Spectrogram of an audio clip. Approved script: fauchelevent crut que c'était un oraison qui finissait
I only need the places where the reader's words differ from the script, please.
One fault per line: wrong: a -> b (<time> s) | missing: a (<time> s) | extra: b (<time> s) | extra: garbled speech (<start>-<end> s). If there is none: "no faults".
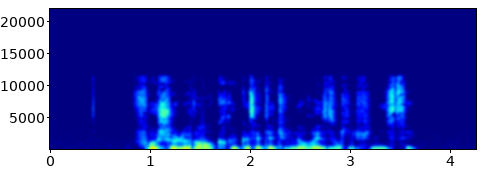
wrong: un -> une (2.2 s)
